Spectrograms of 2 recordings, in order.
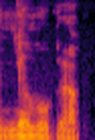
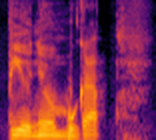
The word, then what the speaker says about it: pneumograph: Ah pneumograph. I ko lang. Silent letter P yan. O hindi yan Pomograph.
